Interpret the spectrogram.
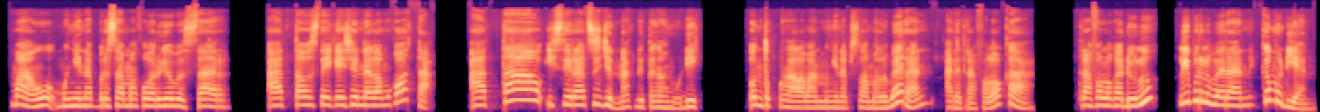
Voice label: INDO CASUAL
